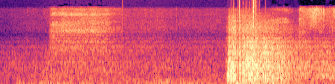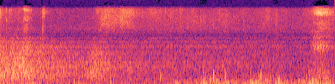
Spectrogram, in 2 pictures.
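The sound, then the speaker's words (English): Artillery shelling in the Luhansk region. A single heavy boom bursts out suddenly, then rumbles away over a couple of seconds against steady background noise. “What you saw there was the sound of shelling. There was shelling in the Luhansk region too.”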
